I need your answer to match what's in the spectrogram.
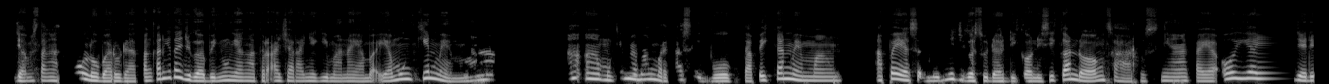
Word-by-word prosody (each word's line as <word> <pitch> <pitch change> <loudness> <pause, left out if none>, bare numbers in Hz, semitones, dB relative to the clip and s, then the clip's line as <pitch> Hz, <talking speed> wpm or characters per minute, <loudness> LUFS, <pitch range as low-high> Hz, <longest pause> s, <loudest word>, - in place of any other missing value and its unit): jam 165 -1 0
9:30 180 +5 0
baru 155 +1 +2
dateng, 175 +5 -4
kan 250 +7 0
kita 325 +1 +3
juga 170 - +3
bingung 170 +4 +1
ya 170 - 0
ngatur 160 0 -3
acaranya 165 -1 -3
gimana 155 -2 -3
ya, 150 -1 -3
Mbak, 155 - -4
ya, 160 - 0
mungkin 250 +8 +2
memang 155 0 -2 0.9
heeh, 270 -3 +2
mungkin 200 +6 -3
memang 240 -2 +3
mereka 190 +4 -4
sibuk, 150 -4 -1
tapi 185 +7 0
kan 265 +4 +3
memang 180 -5 0 0.4
apa 195 +6 -1
ya, 210 - +6
sebelumnya 165 +9 0
juga 175 -6 +2
sudah 160 -2 0
dikondisikan 155 +9 0
dong 165 +5 +2
seharusnya, 175 +3 -5
kayak, 155 0 -1
"Oh, 270 +2 +4
ya, 280 +1 +3 0.4
jadi" 185 -3 +2
175 Hz, 165 wpm, -24 LUFS, 155-210 Hz, 0.9 s, ya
